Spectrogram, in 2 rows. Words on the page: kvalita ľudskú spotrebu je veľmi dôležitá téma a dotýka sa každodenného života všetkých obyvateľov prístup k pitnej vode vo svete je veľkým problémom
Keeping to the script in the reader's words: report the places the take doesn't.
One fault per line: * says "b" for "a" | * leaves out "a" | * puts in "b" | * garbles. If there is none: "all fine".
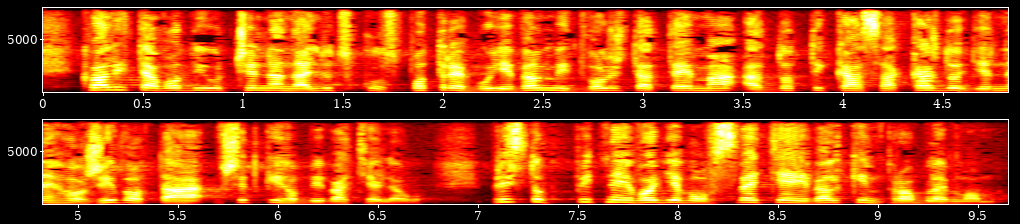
* puts in "vody určená na"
